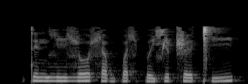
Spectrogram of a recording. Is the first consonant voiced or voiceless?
voiceless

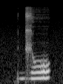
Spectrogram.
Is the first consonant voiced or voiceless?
voiced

